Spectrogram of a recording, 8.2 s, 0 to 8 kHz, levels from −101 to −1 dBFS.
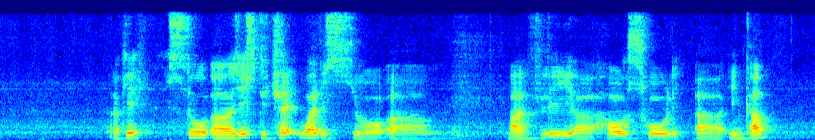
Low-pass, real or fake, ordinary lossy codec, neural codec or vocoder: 7.2 kHz; real; MP3, 64 kbps; none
